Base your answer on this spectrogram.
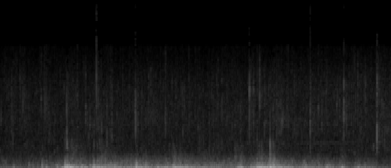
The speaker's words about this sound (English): Tan Sen, you must be the world's greatest singer. When you sing about rain, it rains.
